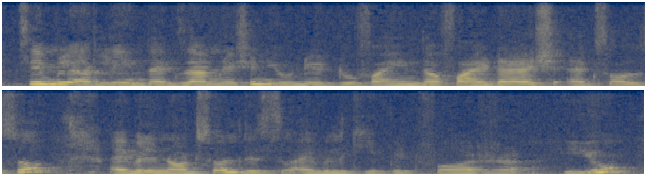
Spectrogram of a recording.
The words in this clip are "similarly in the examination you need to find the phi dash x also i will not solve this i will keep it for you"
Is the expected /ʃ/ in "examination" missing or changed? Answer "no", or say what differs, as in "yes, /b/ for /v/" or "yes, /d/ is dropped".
no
